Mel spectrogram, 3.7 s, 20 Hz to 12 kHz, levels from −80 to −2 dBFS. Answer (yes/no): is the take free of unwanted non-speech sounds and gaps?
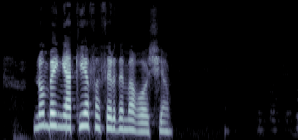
yes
